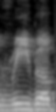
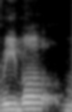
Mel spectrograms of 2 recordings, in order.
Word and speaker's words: Ribo: Yeah, the easiest way to find me, well, I mean, if you Google me, it's easy to find me on online, Angel Rebo, but I would say that the easiest social media outlet is LinkedIn, the professional network. If you go there and you look for Angel Rebo, my last name is spelled R-I-B-O for those that are going to listen to this instead of watching it.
